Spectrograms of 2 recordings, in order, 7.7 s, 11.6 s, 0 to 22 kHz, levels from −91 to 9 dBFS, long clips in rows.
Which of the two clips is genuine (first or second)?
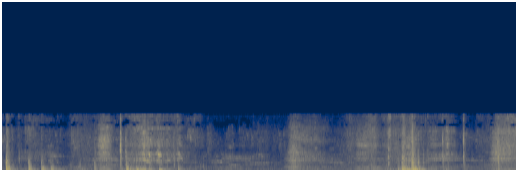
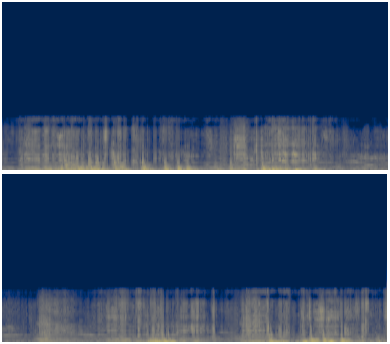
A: first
